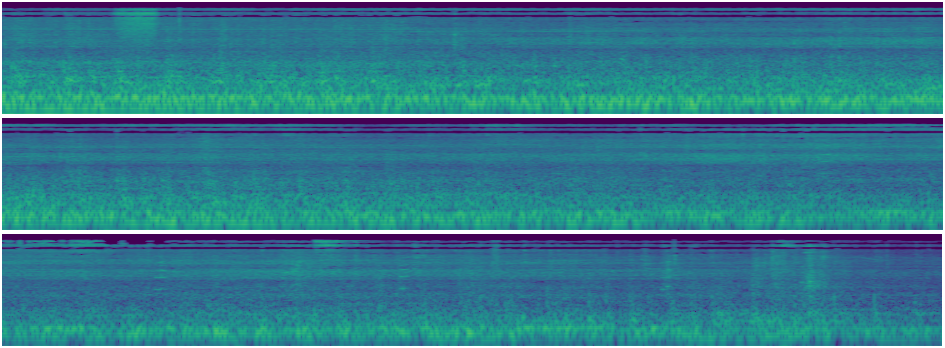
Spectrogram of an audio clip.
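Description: Freight train passing close by: the diesel locomotive's engine running past at the start, then a string of boxcars, covered hoppers and tank cars rolling by, their steel wheels running over the rails in a steady low rumble that slowly fades toward the end.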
